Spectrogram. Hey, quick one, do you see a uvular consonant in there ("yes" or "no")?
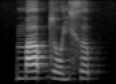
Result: no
